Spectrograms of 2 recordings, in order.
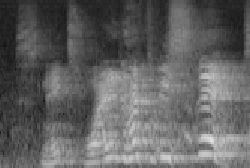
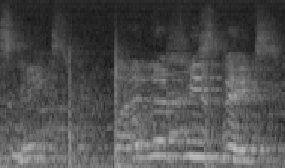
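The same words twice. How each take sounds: First: It is said in a hostile tone. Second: It is said like someone hiding in fear.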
